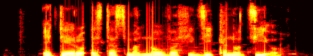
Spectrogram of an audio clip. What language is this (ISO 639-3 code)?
epo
